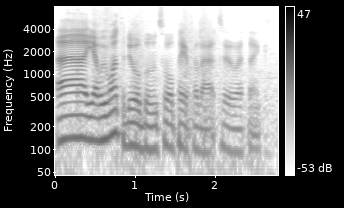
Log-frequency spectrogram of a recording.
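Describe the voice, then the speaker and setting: A man's voice: on the low side, brisk, fairly bright tone. A man livestreaming a video game, musing aloud and chatting casually with his viewers in a conversational way. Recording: game music behind the voice.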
